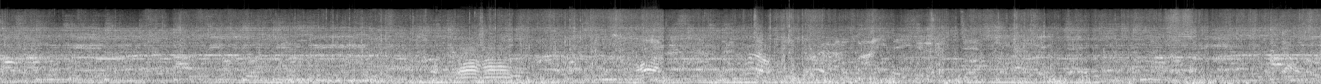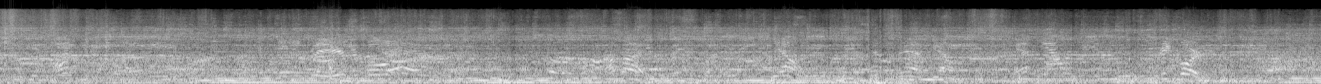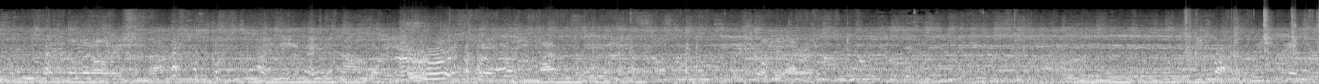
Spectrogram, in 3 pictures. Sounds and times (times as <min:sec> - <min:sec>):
Music: 0:00.0 - 0:39.6
Speech: 0:04.2 - 0:36.2, 0:38.2 - 0:39.6.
